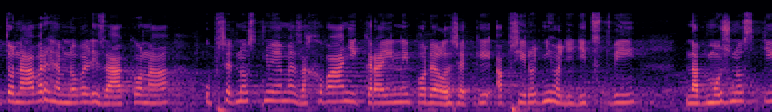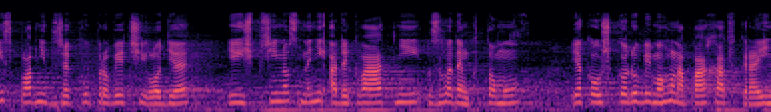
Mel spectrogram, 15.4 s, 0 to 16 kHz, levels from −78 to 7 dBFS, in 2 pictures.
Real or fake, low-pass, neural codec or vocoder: real; 10.8 kHz; none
